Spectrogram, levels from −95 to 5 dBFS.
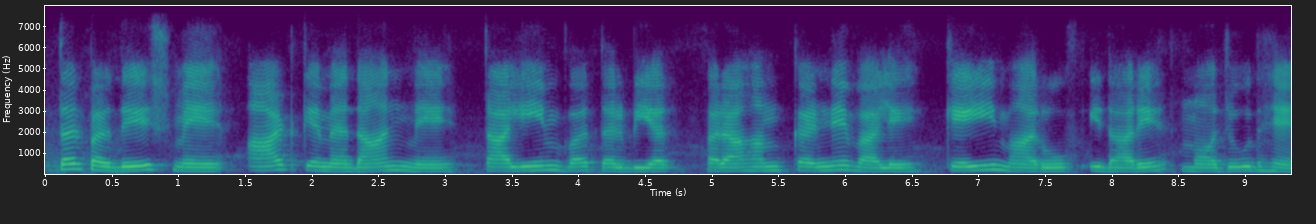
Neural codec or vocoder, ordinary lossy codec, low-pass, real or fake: autoencoder, 48 kHz, 32 numbers a frame, DAC-VAE, trained on Japanese speech; Opus, 32 kbps; 7.2 kHz; fake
